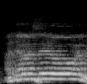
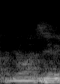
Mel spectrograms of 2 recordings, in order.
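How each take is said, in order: First: The greeting is said at a raised, bright pitch. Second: The greeting is said at a plain, low pitch. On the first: The speaker calls it right. "이렇게 조금 쏠 이렇게 쏠 도레미파 쏠" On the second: The speaker calls it wrong. "톤도 그냥"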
